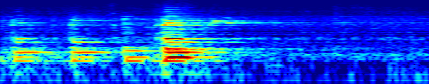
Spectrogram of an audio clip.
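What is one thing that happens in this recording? A band plays a few loud chords in a large echoing hall, and the last chord rings out and fades.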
